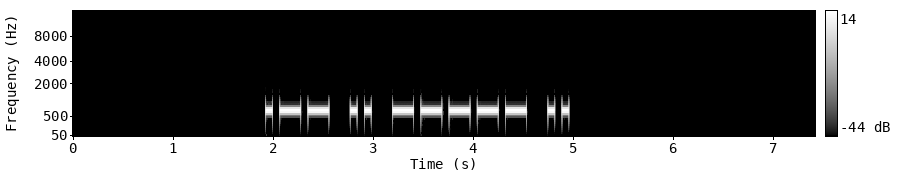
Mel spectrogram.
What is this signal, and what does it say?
Morse code, heard as a keyed tone, about 17 wpm, 700 Hz. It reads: WI0I
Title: USA Call Signs - 4 Characters - Repeated 2x - 17wpm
